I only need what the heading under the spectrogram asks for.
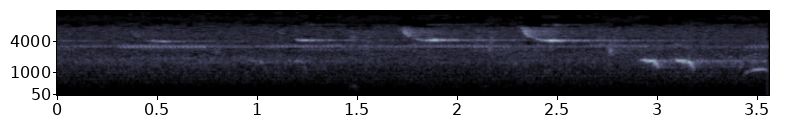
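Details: Nightingale singing in a forest at night: scattered high whistled slurs, then paired louder downward notes and a low closing whistle, over a thin continuous high tone.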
